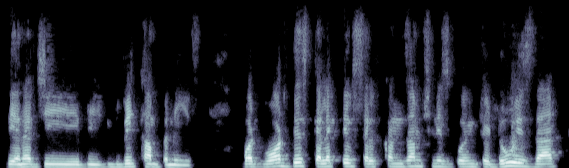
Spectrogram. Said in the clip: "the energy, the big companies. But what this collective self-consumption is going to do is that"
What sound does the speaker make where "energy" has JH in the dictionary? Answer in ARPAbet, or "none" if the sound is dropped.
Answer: JH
